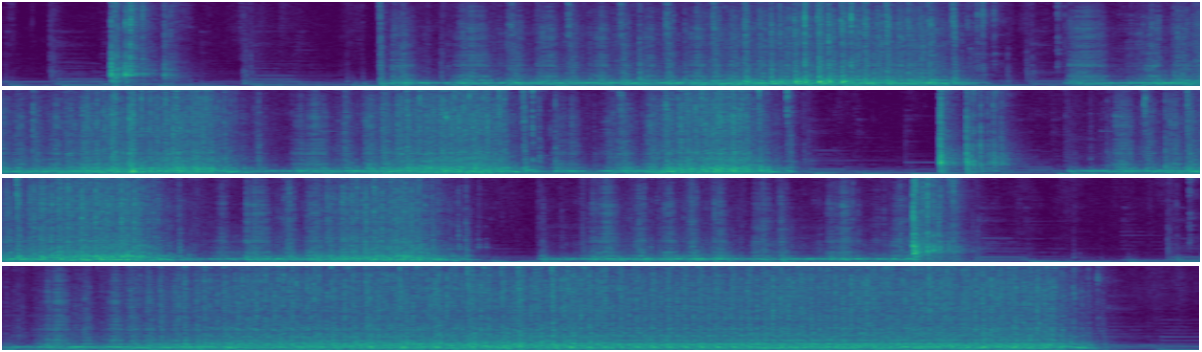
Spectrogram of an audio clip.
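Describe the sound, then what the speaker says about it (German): A sewing machine stitches a knit cuff with an elastic stitch in rapid, even bursts of mechanical whirring. Several runs of a few seconds each are broken by short pauses, and a long final run closes the stretch. "Das Bündchen lege ich mir jetzt immer so unter die Maschine, dass ich auf der Innenseite nähe."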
